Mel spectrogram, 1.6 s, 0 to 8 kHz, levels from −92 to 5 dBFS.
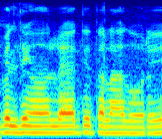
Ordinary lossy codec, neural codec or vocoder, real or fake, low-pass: none; none; real; none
